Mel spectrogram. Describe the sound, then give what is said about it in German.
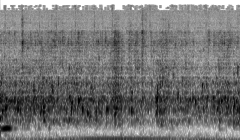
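Steady trickling and gurgling river water as a character swims in a Zelda video game, a continuous even wash of liquid sound with no voices. “Wir schwimmen am linken Ende des Flusses und gehen geradeaus zur Zitadelle der Zeit.”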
